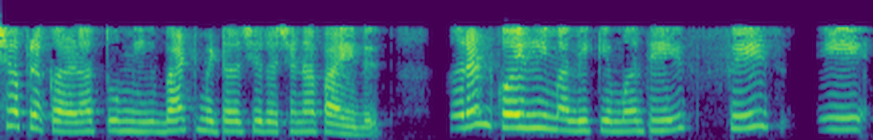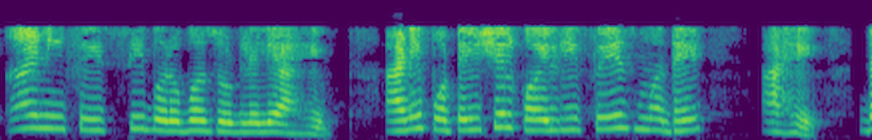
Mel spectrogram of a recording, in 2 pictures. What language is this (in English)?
Marathi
